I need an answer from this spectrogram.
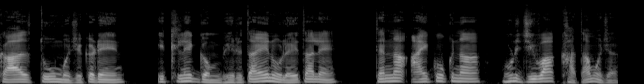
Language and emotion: Goan Konkani, sad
